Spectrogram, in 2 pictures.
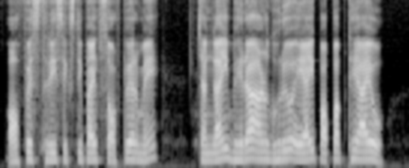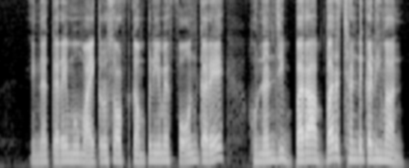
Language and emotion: Sindhi, angry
